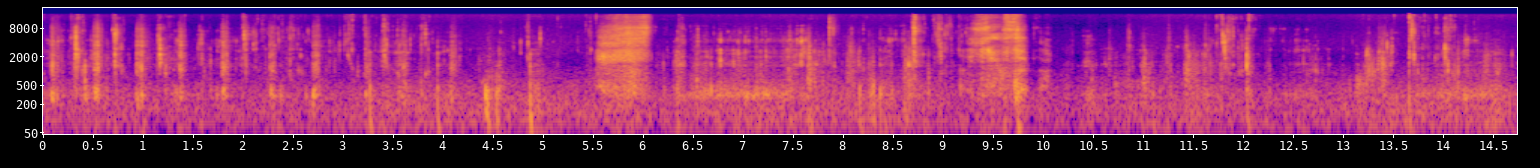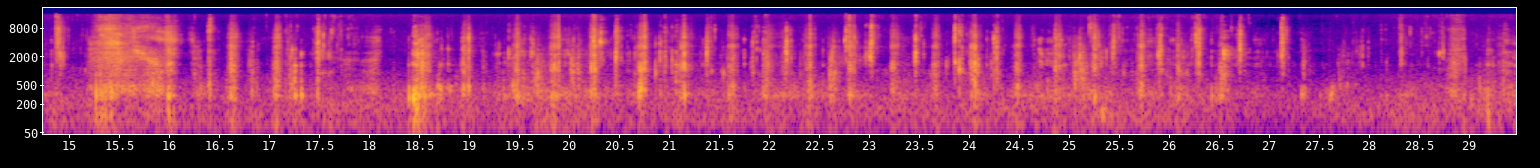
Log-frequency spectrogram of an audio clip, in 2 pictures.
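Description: Close-miked mouth sounds of a person eating: wet chewing and crunching of black bean noodles, green onion kimchi and fried sweet and sour pork, with a few louder, longer bursts.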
